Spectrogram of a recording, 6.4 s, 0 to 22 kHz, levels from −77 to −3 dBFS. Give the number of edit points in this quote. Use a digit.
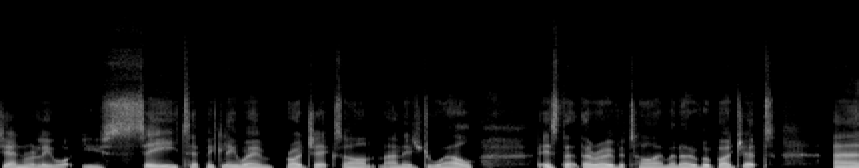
1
